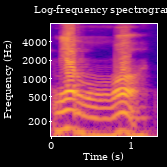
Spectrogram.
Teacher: Maka di sini langsung ke ra tanpa lagi terdengar suara mim nunnya. Ya, maka mir ra, mirnya tipis, ra-nya tebal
